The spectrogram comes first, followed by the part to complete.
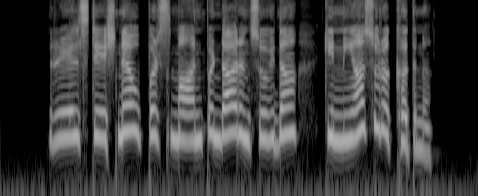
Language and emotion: Dogri, fearful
